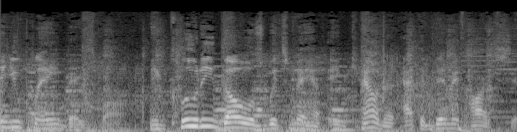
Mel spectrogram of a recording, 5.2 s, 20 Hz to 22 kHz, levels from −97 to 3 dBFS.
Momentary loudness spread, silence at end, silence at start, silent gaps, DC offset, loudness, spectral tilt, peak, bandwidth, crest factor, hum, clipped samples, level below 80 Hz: 12 LU; 0 s; 0 s; none; under 0.1%; -25 LUFS; -6.5 dB/octave; -6 dBFS; 15.5 kHz; 20 dB; none; under 0.1%; -38 dBFS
